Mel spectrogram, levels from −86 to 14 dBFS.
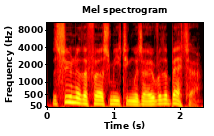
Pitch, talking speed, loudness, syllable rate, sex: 140 Hz, 230 wpm, -15 LUFS, 6.0 syllables/s, male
